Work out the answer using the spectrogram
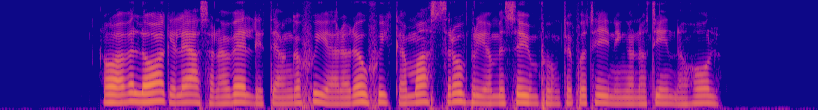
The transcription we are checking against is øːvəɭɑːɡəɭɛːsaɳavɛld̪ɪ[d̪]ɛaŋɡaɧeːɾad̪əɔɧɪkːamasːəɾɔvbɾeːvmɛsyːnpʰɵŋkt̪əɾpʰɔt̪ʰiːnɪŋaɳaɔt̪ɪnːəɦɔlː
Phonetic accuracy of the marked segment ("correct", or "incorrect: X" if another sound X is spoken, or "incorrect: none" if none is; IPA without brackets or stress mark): incorrect: t̪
